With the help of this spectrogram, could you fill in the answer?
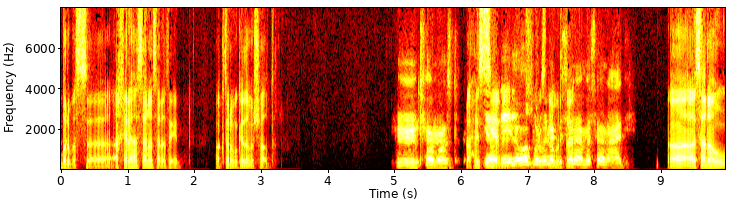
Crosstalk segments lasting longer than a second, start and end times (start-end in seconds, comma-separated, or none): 6.1-7.7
